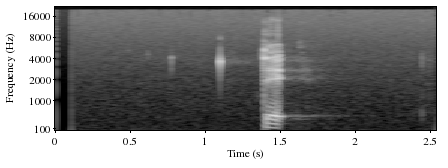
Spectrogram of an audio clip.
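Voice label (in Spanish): "árbol", chuj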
